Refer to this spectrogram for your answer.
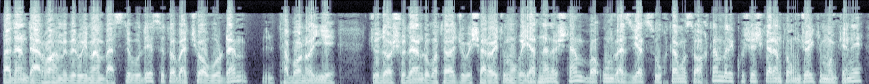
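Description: Blunt husky-voiced male radio host. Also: on the low side, no room sound. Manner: blunt, lecturing, interrupts the caller. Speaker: radio call-in advice host. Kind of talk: radio call-in counseling.

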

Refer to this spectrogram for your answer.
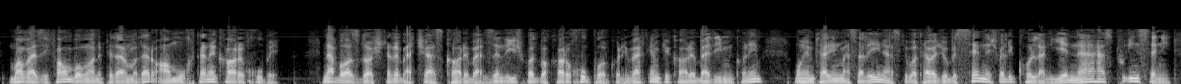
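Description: A man's voice: low voice, breathy edge, no room sound. A man hosting a call-in advice show on the radio, firm and lecturing, cutting in on the caller. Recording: dull lo-fi radio broadcast.

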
